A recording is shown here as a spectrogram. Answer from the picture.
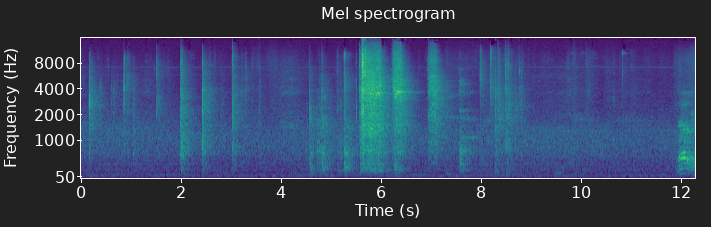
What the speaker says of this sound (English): our next step will be to remove the bolt that's holding the shock into place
